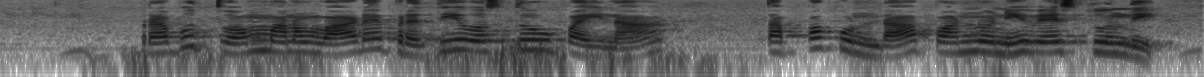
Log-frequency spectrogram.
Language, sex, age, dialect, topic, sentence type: Telugu, female, 31-35, Central/Coastal, banking, statement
